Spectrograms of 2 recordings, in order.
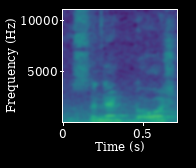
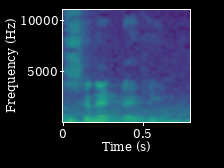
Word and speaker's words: synecdoche: इसका जो प्रोनाउंसिएशन थोड़ा सा मुश्किल है, सिनेक्डॉश लोग बहुत सारे बोलते हैं या कुछ और प्रोनाउंसिएशन करते हैं। इसका सही प्रोनाउंसिएशन है सिनेक्डेकी।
